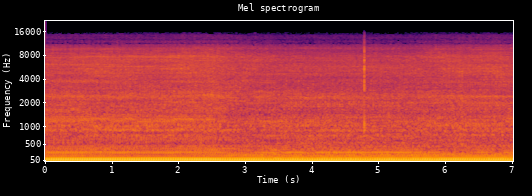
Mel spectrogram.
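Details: 2005 Honda Silver Wing scooter just started for first time after sitting mossy, oil and coolant checked: low even hum at about four beats per second, no knocks or misses, idling smoothly; normal idle.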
